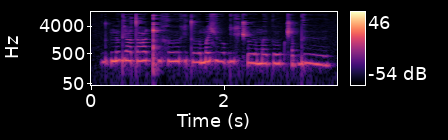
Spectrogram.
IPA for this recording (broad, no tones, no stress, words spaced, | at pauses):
d̪ɵpnɵd̪iːə̯ tˤɵː ǃʰʉxɵːxi t̪ɵːə̯mɐɕʉːʊ̯ ɠix t͡ʃʼɵːə̯mɐːkɵːpt͡ʃʼɐp d̪ɨː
